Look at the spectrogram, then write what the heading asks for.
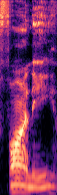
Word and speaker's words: Fani: i e Willis and her name is f a ni I is pronounced fonny or whatever but so the wife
